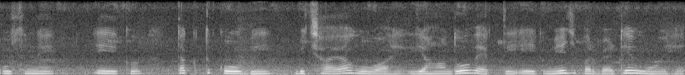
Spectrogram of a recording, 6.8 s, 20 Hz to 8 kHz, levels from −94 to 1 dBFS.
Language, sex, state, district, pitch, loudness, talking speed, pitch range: Hindi, female, Uttar Pradesh, Varanasi, 225 Hz, -20 LUFS, 150 wpm, 210-245 Hz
